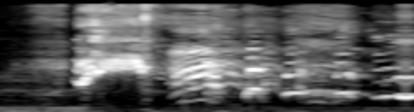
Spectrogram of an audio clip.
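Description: A person bursting into loud laughter about half a second in, a breathy shriek followed by a run of short, quick laughs.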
